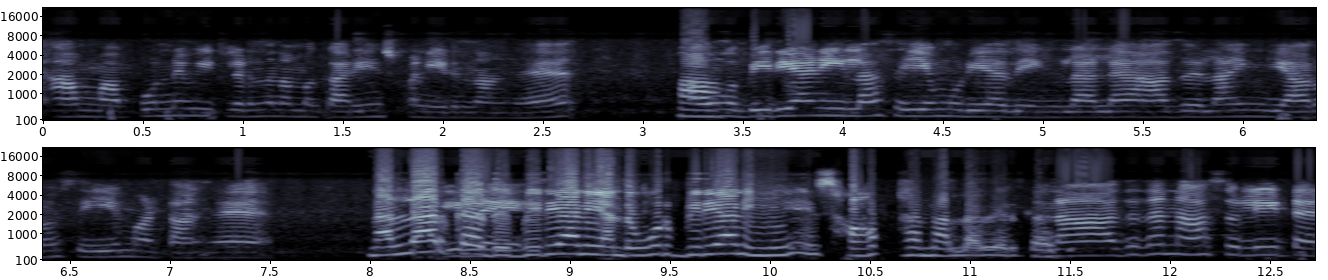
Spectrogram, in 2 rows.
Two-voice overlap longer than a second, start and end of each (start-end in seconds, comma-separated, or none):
none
